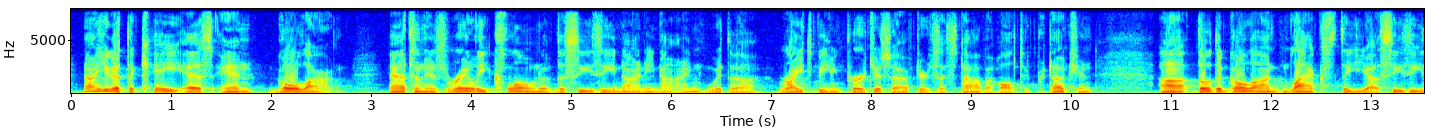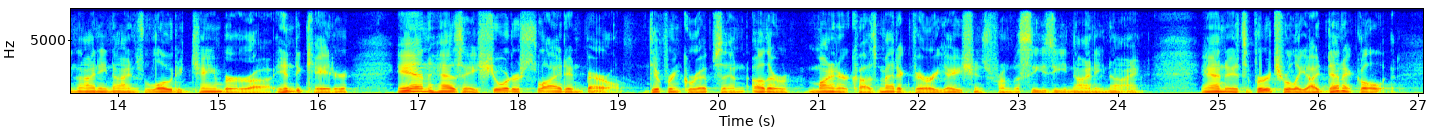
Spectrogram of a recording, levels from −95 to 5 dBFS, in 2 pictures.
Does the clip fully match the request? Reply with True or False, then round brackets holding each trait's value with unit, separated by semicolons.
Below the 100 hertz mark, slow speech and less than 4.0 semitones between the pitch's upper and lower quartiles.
False (85 Hz; 120 wpm; 4.4 semitones)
